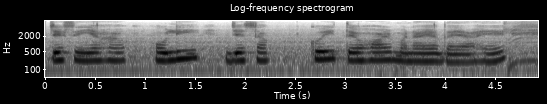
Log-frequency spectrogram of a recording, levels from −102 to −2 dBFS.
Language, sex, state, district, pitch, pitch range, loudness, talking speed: Hindi, female, Sikkim, Gangtok, 230 Hz, 225-240 Hz, -17 LUFS, 110 wpm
